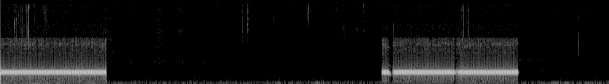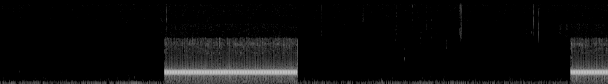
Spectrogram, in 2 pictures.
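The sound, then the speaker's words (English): Telephone dial tone on a phone line, a steady hum in bursts of about two seconds separated by longer silences, with three full bursts and a fourth cut off at the end. “I had the dial tone already.”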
